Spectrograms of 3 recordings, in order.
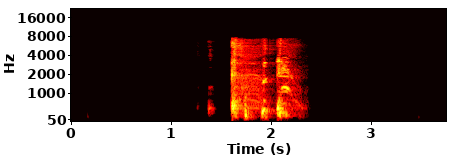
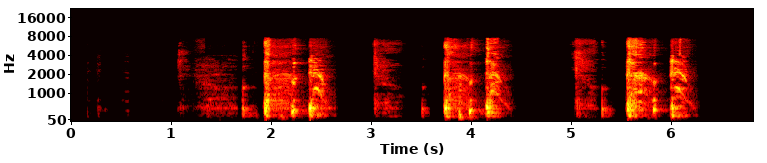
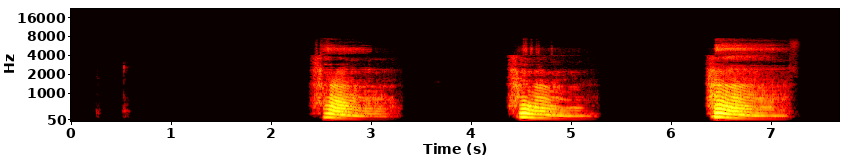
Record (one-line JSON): {"cough_length": "3.8 s", "cough_amplitude": 30101, "cough_signal_mean_std_ratio": 0.24, "three_cough_length": "6.8 s", "three_cough_amplitude": 30572, "three_cough_signal_mean_std_ratio": 0.31, "exhalation_length": "7.7 s", "exhalation_amplitude": 28274, "exhalation_signal_mean_std_ratio": 0.36, "survey_phase": "beta (2021-08-13 to 2022-03-07)", "age": "18-44", "gender": "Male", "wearing_mask": "No", "symptom_none": true, "smoker_status": "Never smoked", "respiratory_condition_asthma": false, "respiratory_condition_other": false, "recruitment_source": "REACT", "submission_delay": "1 day", "covid_test_result": "Negative", "covid_test_method": "RT-qPCR", "influenza_a_test_result": "Negative", "influenza_b_test_result": "Negative"}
